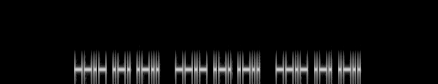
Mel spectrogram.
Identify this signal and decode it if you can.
Morse code, heard as a keyed tone, about 50 wpm, 700 Hz. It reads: QRL QRL QRL
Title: Q-Codes Repeated 3x 50wpm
